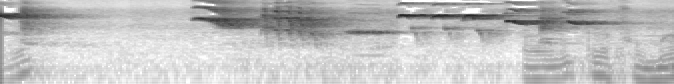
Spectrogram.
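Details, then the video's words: Chopi blackbirds kept for breeding give loud buzzy and whistled notes after a brief silence, with overlapping chirps and a man talking in Portuguese. "O BARULHO DOS PÁSSARO PRETOS"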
